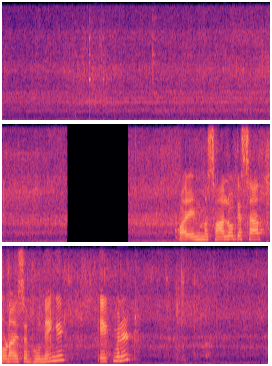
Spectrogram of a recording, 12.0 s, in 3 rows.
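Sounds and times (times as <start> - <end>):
chicken frying in oil: 6.0 - 12.0.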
